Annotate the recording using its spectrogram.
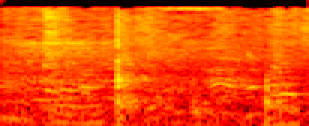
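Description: Voices talking in the background, with two sharp knocks about a second apart.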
